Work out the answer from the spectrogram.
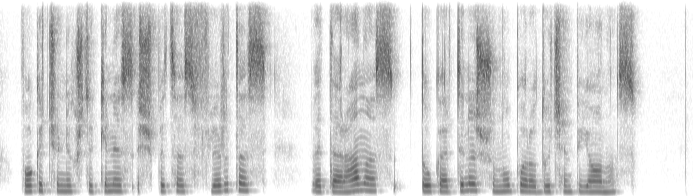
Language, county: Lithuanian, Šiauliai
